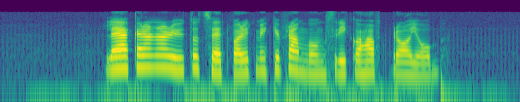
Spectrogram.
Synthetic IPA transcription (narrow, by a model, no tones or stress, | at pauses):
lɛːkaɾənhaɾʉ̟ːt̪ɔt̪sɛt̪ːvɑːɾɪt̪mʏkːəfɾamɡɔŋsɾiːkɔɦaft̪̚bɾɑːjɔbː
